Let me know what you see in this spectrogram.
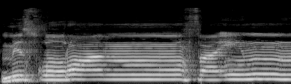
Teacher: را کے اوپر دو زبر یعنی کہ تنوین ہے، اس کے بعد حروف اخفا میں سے فار ہے فإنا، تو یہاں پر را کے اوپر اخفا کریں گے یعنی کہ آواز کو تھوڑا سا ناک میں چھپائیں گے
